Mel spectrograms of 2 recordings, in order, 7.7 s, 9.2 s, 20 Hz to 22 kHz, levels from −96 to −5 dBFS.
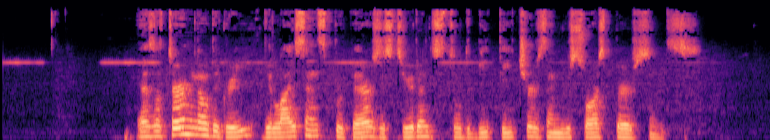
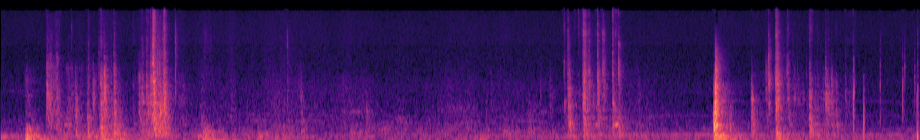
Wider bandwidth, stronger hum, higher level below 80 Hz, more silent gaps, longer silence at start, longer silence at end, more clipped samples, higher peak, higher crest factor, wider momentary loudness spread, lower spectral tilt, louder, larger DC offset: about the same, 17 kHz vs 17 kHz; neither; second, -54 dBFS vs -48 dBFS; neither; about the same, 0.05 s vs 0 s; first, 0.7 s vs 0 s; neither; first, -2 dBFS vs -6 dBFS; second, 18 dB vs 34 dB; about the same, 19 LU vs 20 LU; about the same, -4 dB/octave vs -4.5 dB/octave; first, -18 LUFS vs -37 LUFS; neither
